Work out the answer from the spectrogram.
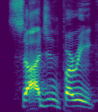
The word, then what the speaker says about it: Sajan Parikh: Sajan Parikh. So like a saw and you're drinking gin.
